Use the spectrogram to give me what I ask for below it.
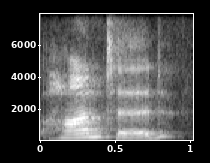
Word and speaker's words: haunted: those are pronounced so haunted to go through the pronunciation of haunted we have first syllable stress so the han syllable is long and has the clear vowel and then the second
